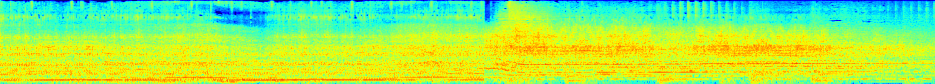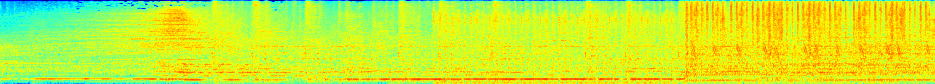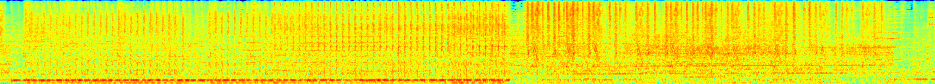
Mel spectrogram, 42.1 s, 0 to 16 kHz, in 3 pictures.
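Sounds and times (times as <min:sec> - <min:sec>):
dramatic music: 0:00.0 - 0:42.0
vehicle engine: 0:00.0 - 0:42.0
rapid automatic gunfire: 0:20.0 - 0:41.6.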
